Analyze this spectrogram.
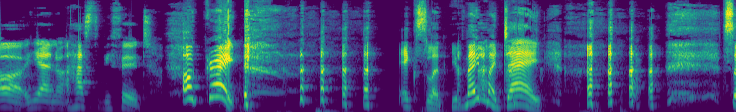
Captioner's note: laughs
